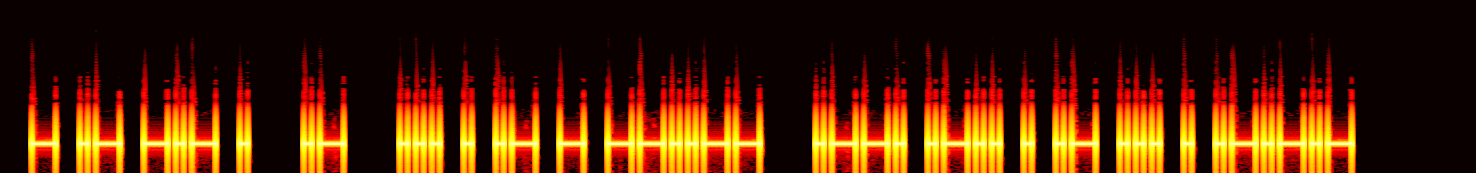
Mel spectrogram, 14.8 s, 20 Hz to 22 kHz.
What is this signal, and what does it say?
Morse code, heard as a keyed tone, about 15 wpm, 700 Hz. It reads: TAKE A SEAT, PLEASE.
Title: Sentences from Top 1500 Words 15wpm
